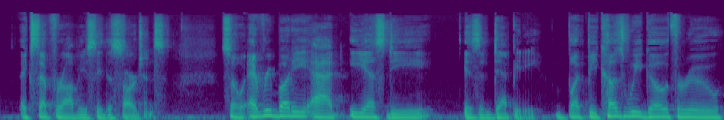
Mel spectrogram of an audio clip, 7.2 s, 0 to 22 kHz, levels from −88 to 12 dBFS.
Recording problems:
garbled, watery; slightly; nothing above 12.5 kHz
squashed, flat; somewhat

